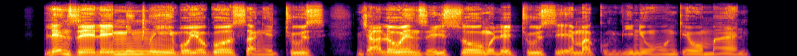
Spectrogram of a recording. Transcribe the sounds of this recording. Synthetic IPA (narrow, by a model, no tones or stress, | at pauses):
lɛnd͡zʱɛlɛimiŋ͡ǀiβɔjɔɣɔsaŋetʰusi̥ | nd͡ʒʱalɔwɛnd͡zʱɛisɔŋɔletʰusiɛmaɡ̥ʱumbʱiniwɔŋkʼɛɔmaːnɛ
